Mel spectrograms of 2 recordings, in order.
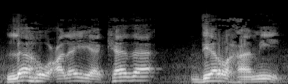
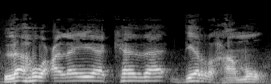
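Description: First: The last word ends in a short i vowel. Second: The last word ends in a short u vowel. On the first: "الجر" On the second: "الرفع"

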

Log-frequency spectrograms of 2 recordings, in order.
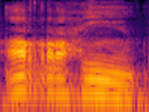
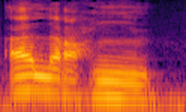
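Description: First: The l merges into the following r sound. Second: The l is clearly sounded before r. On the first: The speaker calls it right. "وهكذا الرحيم" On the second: The speaker calls it wrong. "ولا تقول الرحيم"

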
